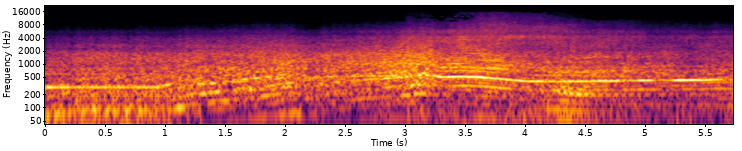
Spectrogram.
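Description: Race car engines roar to full power and scream down the strip, rising and then fading.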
